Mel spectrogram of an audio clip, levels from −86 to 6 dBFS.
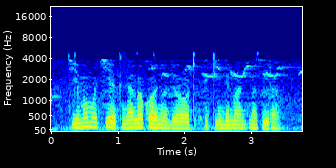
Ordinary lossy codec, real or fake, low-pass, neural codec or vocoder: AAC, 16 kbps; real; 19.8 kHz; none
